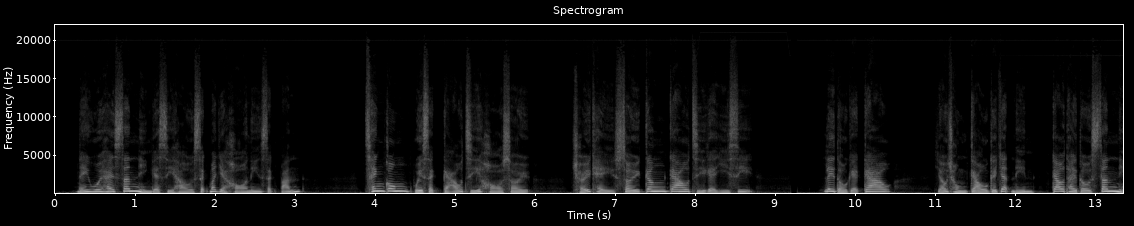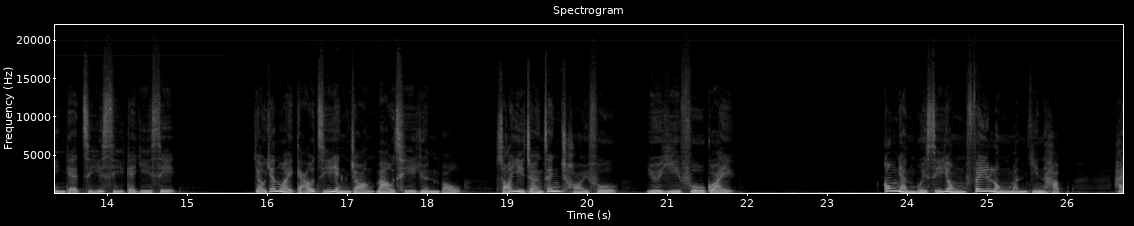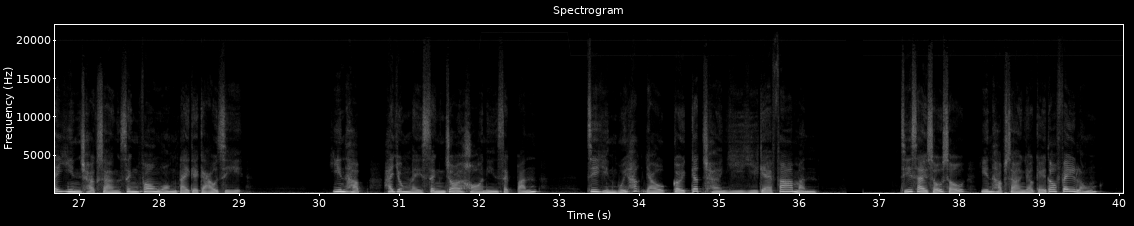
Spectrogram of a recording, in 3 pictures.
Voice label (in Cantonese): Can VO; from dawn to dusk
